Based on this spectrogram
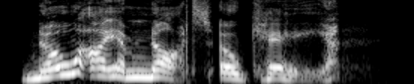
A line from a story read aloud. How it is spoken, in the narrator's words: the woman yelled back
